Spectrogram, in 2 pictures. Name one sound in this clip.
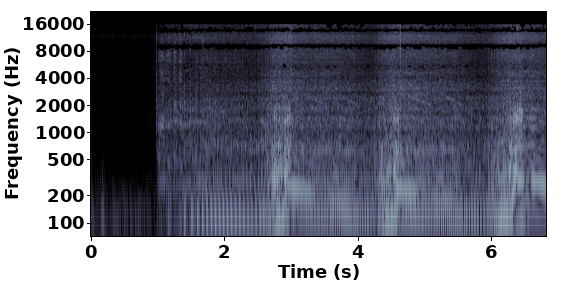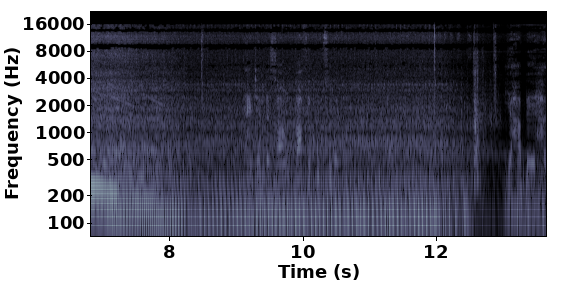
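A motorcycle engine idles with a steady rumble.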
